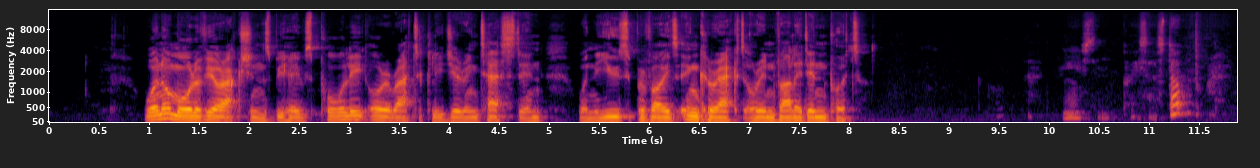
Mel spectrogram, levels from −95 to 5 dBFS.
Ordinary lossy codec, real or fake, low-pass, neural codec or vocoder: AAC, 96 kbps; real; 14.4 kHz; none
